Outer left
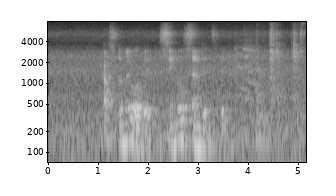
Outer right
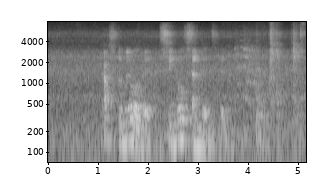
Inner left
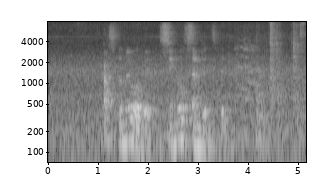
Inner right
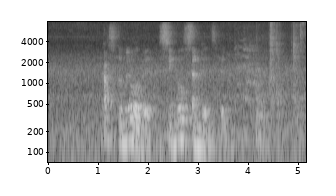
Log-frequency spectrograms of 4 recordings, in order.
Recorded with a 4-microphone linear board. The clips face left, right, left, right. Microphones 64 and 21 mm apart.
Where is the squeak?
20° right (ahead or behind), 1.5 m.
